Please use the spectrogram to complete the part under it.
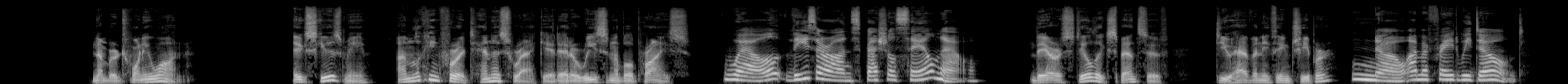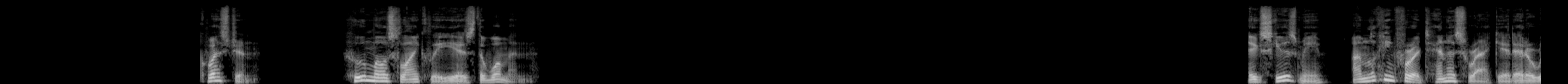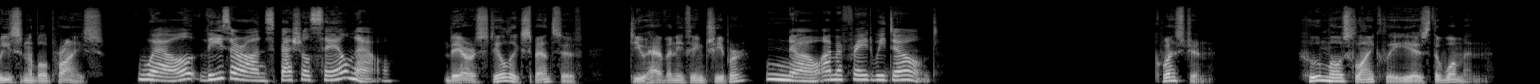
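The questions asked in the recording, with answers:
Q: Who most likely is the woman?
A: A salesclerk at a sports shop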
